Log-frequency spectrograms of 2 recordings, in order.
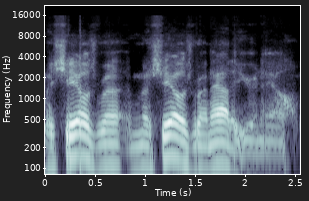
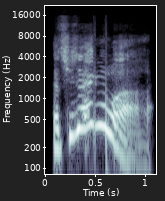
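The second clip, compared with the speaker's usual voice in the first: high gleeful taunt. Real, not acted. Mocking Bob.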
